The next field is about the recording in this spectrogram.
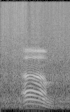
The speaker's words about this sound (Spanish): Hoy, Dios mío, voy por una cantidad de lluvia. Perdón que estoy manejando eso.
